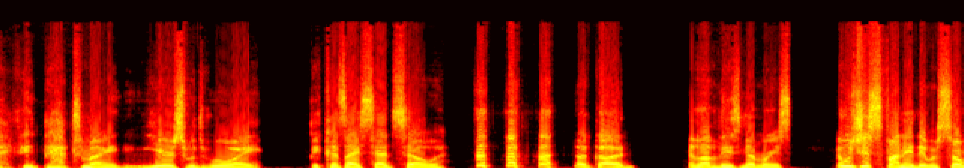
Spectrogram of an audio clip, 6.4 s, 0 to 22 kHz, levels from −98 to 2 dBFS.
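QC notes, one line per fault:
Throughout: hard clipping. The speech is driven about 7 dB past what the stage can pass, so the loudest peaks get sliced flat. Only a few percent of the samples actually hit the ceiling, which is why it's not a constant fuzz. You get a gritty crackle riding on the louder syllables instead. Those squared-off tops throw extra harmonics way up the spectrum, and that's the harsh edge you hear on the peaks.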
